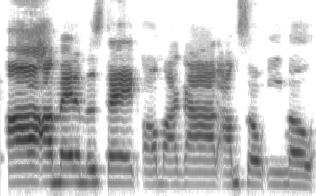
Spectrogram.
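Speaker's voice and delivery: mock anguished wail, starting loud; mocking, hammed-up self-pity; melodramatic Luke. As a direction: whine it like an overdramatic hero. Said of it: "Luke was just like".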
